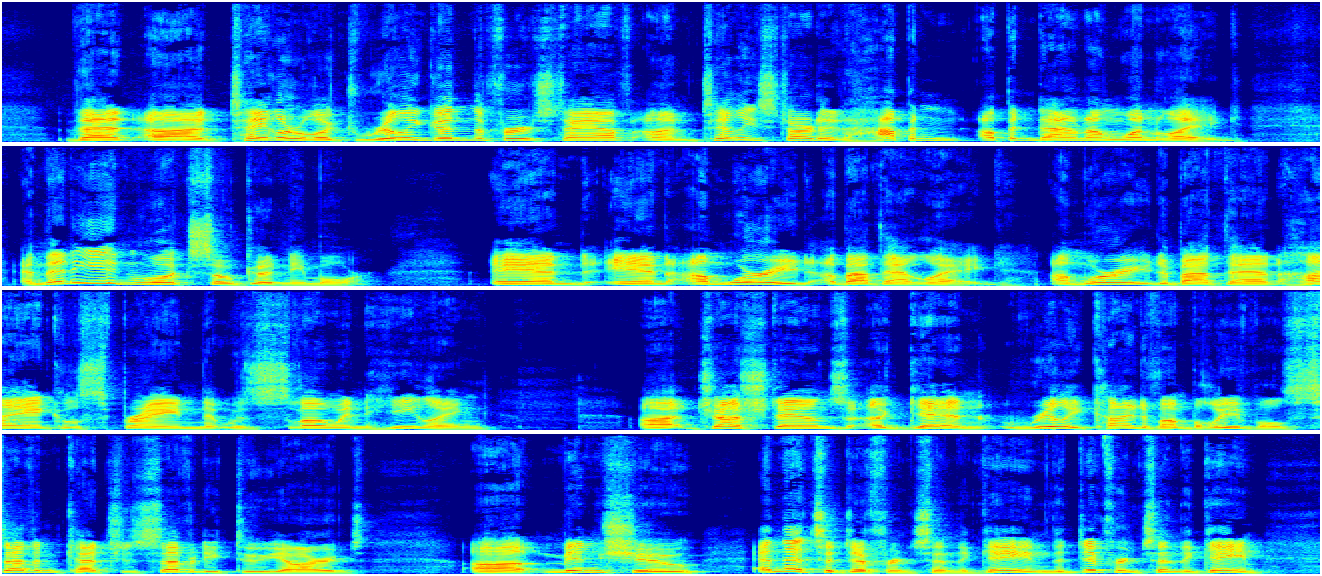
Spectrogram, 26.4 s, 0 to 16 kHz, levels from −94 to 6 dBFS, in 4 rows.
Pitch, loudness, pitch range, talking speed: 175 Hz, -18 LUFS, 155-195 Hz, 165 wpm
